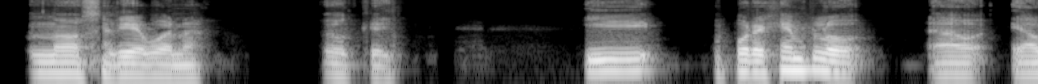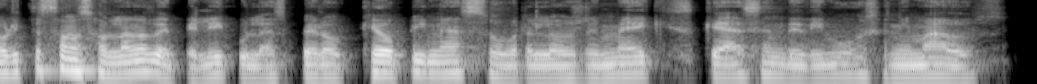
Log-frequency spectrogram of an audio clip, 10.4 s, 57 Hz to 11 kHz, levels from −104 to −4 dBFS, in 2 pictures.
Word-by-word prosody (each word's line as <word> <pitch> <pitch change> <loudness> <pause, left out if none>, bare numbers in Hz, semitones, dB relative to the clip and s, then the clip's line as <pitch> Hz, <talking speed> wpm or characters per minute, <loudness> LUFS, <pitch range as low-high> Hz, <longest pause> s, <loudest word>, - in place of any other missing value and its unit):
No, 115 -1 +2
seria 105 -1 +3
buena, 95 -1 0 0.6
okey. 95 -4 -6 0.9
Y, 135 +1 +3 0.4
por 130 -1 +5
ejemplo, 130 -1 +5 0.3
eh, 110 0 -2
ahorita 115 +4 +1
estamos 140 -2 +3
hablando 115 +2 +3
de 120 - +2
películas, 95 -1 -4
pero, 100 -2 -2
¿qué 125 -2 +3
opinas 115 0 +1
sobre 95 -2 -2
los 95 0 -1
remakes 105 +3 -3
que 105 - -2
hacen 100 +1 -3
de 95 - -2
dibujos 100 +2 -6
animados? 95 -1 -3
110 Hz, 140 wpm, -24 LUFS, 95-120 Hz, 0.9 s, por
